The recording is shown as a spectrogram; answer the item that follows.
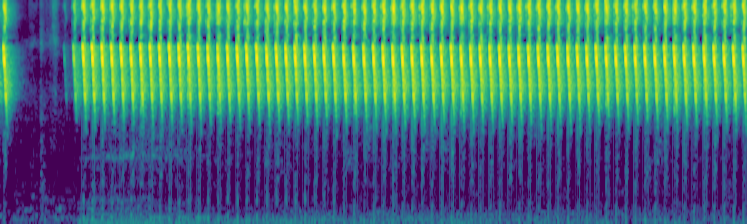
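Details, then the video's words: A prinia delivers a long, rapid, unbroken trill of high, dry, buzzy notes, churning along evenly for several seconds with no pauses, used as a tutor recording for other prinias. "CIBLEK NGEBREN SUARA KRISTAL"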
